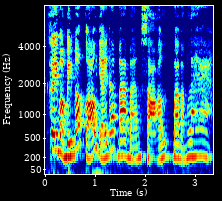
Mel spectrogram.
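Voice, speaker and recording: Lively bright woman storyteller. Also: mid-range voice, a little slow. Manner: chatty, addresses listeners directly. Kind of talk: casual spoken ghost-story narration.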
